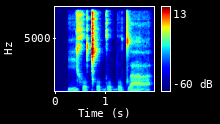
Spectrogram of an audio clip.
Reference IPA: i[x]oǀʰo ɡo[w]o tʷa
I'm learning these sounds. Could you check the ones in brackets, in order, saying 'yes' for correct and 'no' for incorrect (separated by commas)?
yes, no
